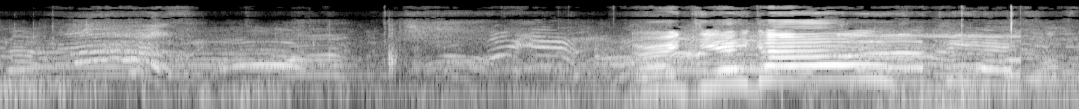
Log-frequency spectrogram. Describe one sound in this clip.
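Young women and girls cheer and shout close by outdoors.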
